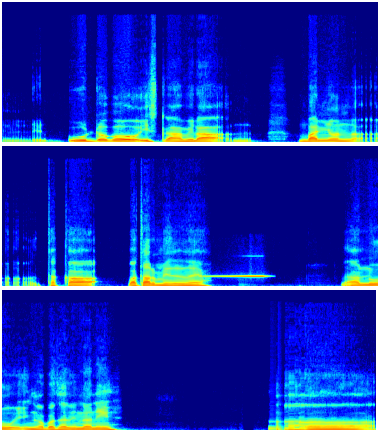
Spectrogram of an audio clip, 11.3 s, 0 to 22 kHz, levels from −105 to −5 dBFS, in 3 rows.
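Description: This speech clip carries a loudspeaker feedback squeal from 5.71 to 6.49 s: a steady 1.6 kHz tone swells over roughly half a second to about the level of the speech itself, as the microphone picks up its own loudspeaker and loop gain at that frequency exceeds unity. From 9.33 to 10.56 s there is repeated packet loss, giving a choppy, robotic texture. Holes arrive in quick succession, the longest about 99 ms, and nearly half the stretch is patched by extending the preceding sound.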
